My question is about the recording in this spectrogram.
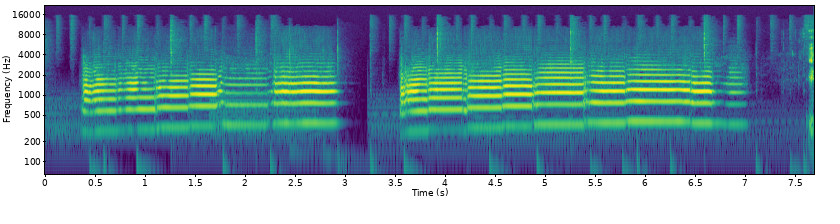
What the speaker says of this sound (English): unintentionally play a half-valved sound,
